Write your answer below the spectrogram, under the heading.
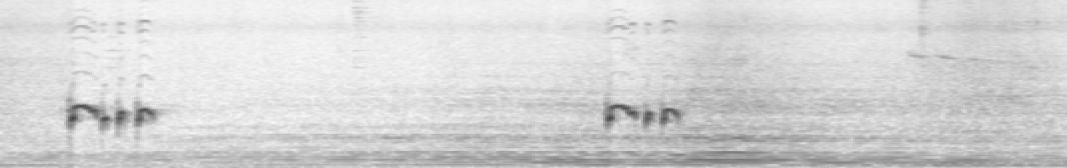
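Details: Male zebra dove calling to provoke rivals into answering: two cooing phrases, each a long wavering note then three short clipped coos, about four seconds apart, over a steady low hum.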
